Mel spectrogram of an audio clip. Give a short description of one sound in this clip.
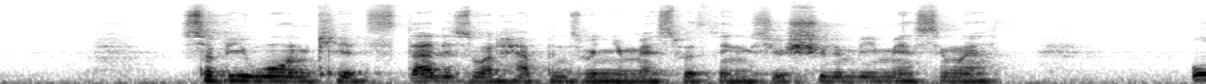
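A young man talks up close, with animation.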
